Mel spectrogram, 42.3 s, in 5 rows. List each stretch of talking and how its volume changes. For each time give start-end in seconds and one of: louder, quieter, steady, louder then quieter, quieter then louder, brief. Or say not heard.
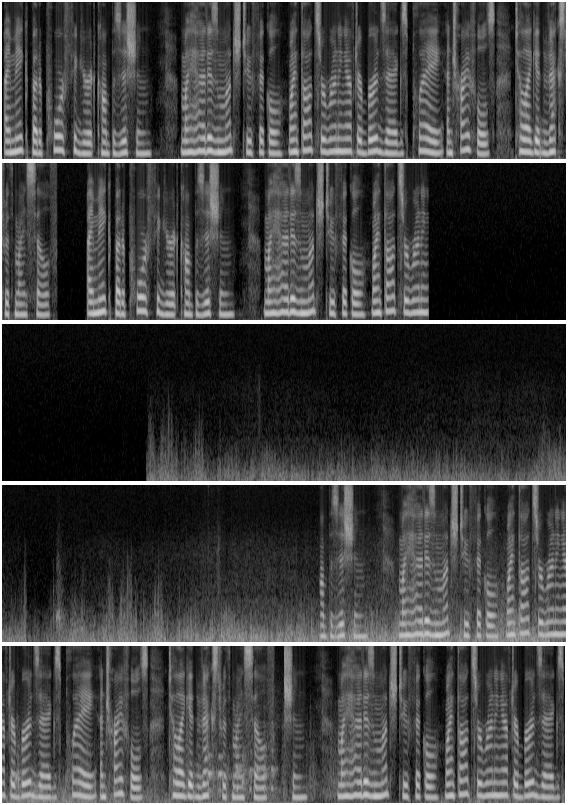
0.0-14.8 steady
30.1-42.2 steady.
